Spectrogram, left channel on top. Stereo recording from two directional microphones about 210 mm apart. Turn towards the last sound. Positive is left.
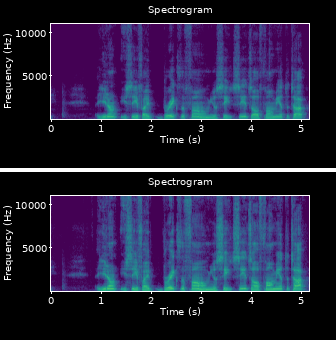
turn(degrees=-30)  # may be behind; listen again after turning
